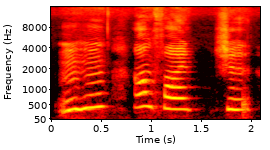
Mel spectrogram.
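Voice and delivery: slow, high sleepy yawn through words. Acted. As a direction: yawn while you talk. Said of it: "I yawned".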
